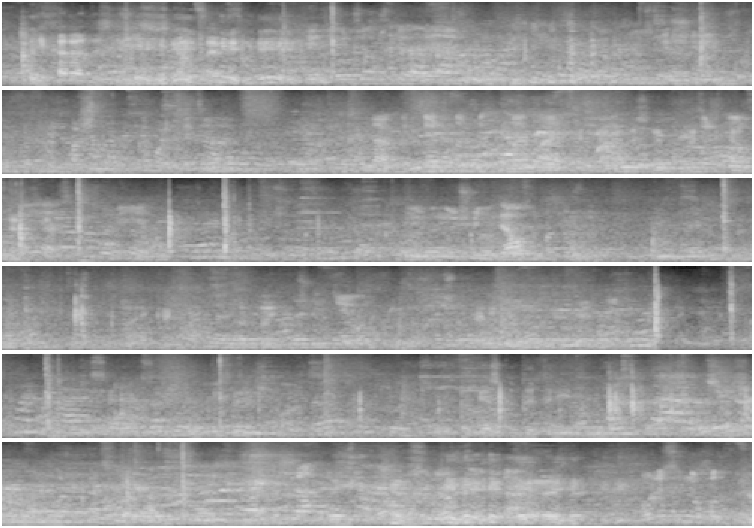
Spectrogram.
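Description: Many men and women talk at once in a lively murmur indoors.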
